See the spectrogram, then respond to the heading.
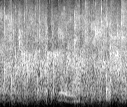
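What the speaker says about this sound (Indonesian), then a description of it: "tepuk tangan dulu, aku." A classroom claps for a student group that has just finished a civics presentation, dense close applause from many hands throughout, with voices mixed in underneath.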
